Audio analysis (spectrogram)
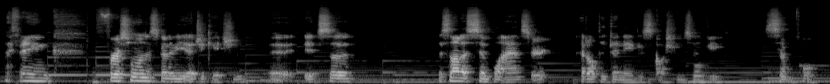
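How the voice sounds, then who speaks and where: A man from Jamaica speaking in a casual conversation, measured and thoughtful with frequent pauses and fillers. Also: mid-range voice, creaky. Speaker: guest. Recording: soft guitar music underneath.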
